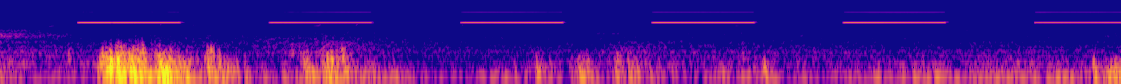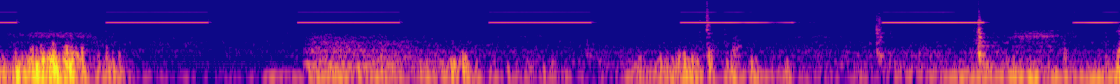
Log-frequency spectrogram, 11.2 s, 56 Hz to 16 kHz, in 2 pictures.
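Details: Cat 226B skid steer running after drive pump and hydraulics work: steady diesel beneath a high beep about every half second. A warning beep, thought to mean the seat bar must be down.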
